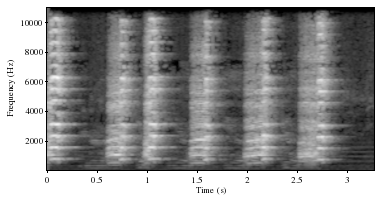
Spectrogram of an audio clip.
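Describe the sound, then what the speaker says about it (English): A store-bought goose call blown indoors gives six loud, close honks in a steady rhythm, each a short nasal burst with rich harmonics, separated by brief pauses. "there was the goose call that he bought"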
